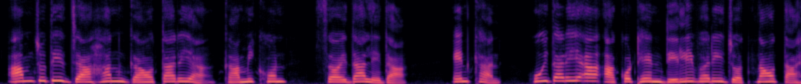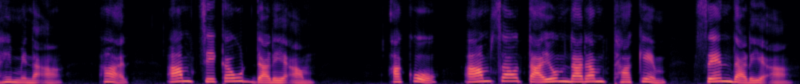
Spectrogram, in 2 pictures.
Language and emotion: Santali, neutral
